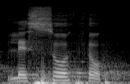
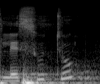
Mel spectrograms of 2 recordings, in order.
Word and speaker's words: Lesotho: of how to pronounce I used to pronounce it as Lesotho but she said it is Lesotho something like that thank you so much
